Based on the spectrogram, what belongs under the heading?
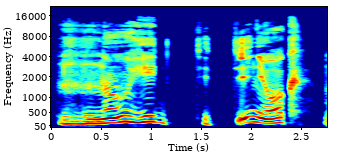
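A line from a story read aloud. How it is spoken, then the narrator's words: Gloomy. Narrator (Russian): мрачно изрек Билл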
